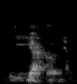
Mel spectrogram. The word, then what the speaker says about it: Jakob: If he was from Estonia, then his name would be pronounced Jakob. Was I calling him Jacob? Yeah, Jakob is actually how you pronounce Jacob.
